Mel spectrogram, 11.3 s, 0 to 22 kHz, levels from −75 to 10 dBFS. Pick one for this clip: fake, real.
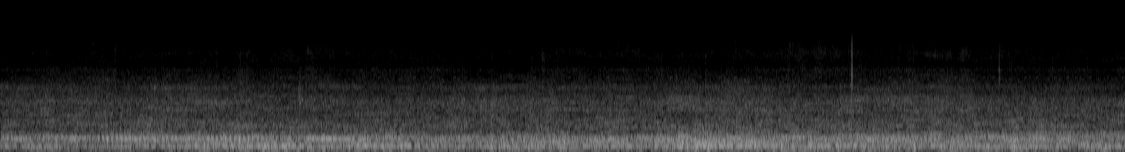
fake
